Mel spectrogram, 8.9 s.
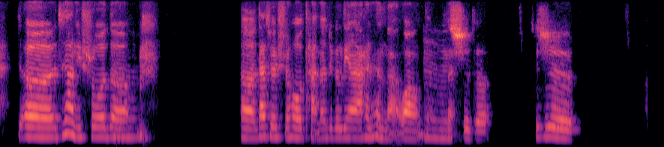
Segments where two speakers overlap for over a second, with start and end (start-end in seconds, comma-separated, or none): none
